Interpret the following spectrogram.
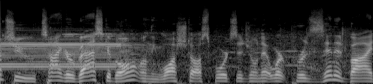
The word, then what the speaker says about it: Ouachita: University back in Texas everybody pronounces it Wichita but really it's Ouachita Washington how would you pronounce it washater it's Ouachita Baptist University get it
